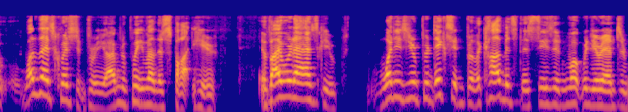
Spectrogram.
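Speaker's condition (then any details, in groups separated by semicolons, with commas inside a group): Cerebral palsy; cerebral palsy, wheelchair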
